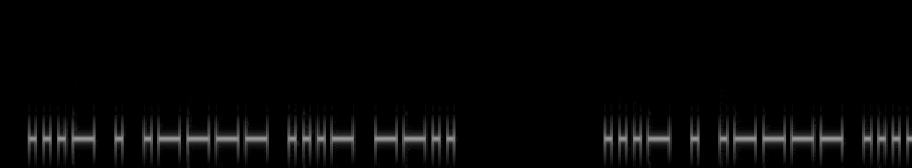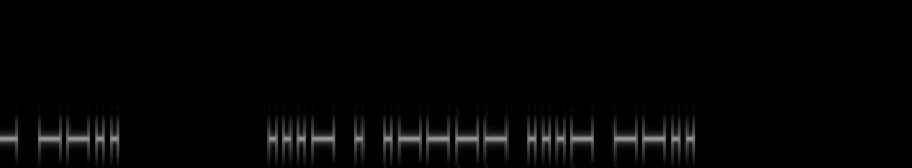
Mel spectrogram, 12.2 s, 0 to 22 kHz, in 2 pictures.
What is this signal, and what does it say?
Morse code, heard as a keyed tone, about 25 wpm, 700 Hz. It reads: VE1VZ VE1VZ VE1VZ
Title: DXCC-100 Call Signs - 5 Characters - Repeated 3x - 25wpm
